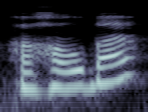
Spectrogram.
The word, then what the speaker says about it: jojoba: The next option for essential oil that I like to use is jojoba. It's spelled J-O-J-O-B-A. It's Spanish, so that is how it's actually pronounced.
